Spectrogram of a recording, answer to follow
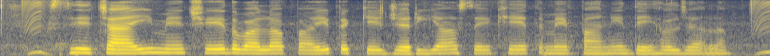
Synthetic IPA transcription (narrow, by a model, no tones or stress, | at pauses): sɪt͡ʃaːimẽt͡ʃʰeːd̪ʋaːlapaːɪpked͡ʒəɾijasekʰeːt̪mẽpaːnid̪eːɦəld͡ʒaːlaː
